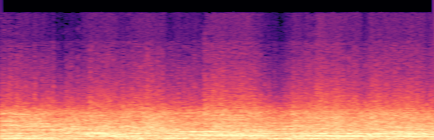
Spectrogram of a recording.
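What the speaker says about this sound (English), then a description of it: "The crowd getting loud." A high school boys basketball crowd roars loudly and continuously, a dense wall of cheering and shouting from packed stands during a close game.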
